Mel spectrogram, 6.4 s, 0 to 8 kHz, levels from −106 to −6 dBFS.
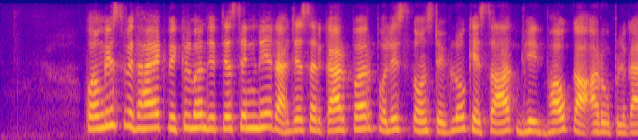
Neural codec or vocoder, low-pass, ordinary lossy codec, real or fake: codec, 16 kHz, 0.8 kbps, ZipCodec; 7.2 kHz; none; fake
